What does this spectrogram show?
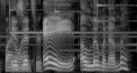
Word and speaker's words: aluminium: body flux capacitor final answer is it a aluminum B 10 C uh treated iron D stainless steel or E gold stainless steel Final Answer o aluminum I believe it's pronounced aluminium but thanks for playing I will go with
